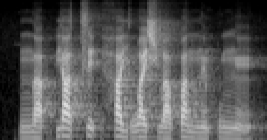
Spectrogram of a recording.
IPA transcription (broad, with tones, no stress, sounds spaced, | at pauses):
n̪ a˨ ʔ p j a˥˧ t͡s i˦ ʔ h a˥˧ j w a˥˧ ɕ w a˧ p a˥˧ n̪ ẽ˧ p u˧ ŋ ẽ˨˩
